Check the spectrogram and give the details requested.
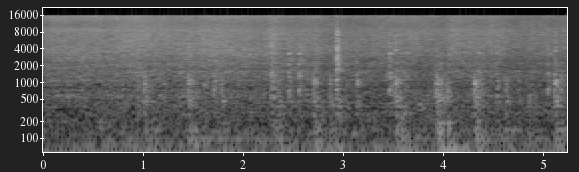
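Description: Chopped onions and tomatoes with spices sizzling in oil in a metal pot, with a steady hiss, and a wooden spatula scraping and tapping now and then as it stirs.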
